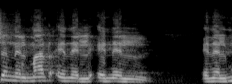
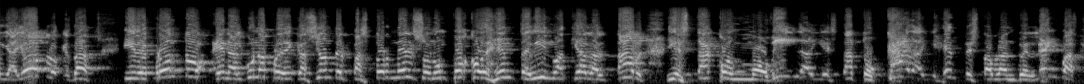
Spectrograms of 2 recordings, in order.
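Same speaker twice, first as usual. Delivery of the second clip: fiery preaching; 7 semitones higher than usual. Real, not acted. A preacher scolds his distracted church with mounting fire. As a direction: build the indignation line by line. Preacher builds to full force.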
